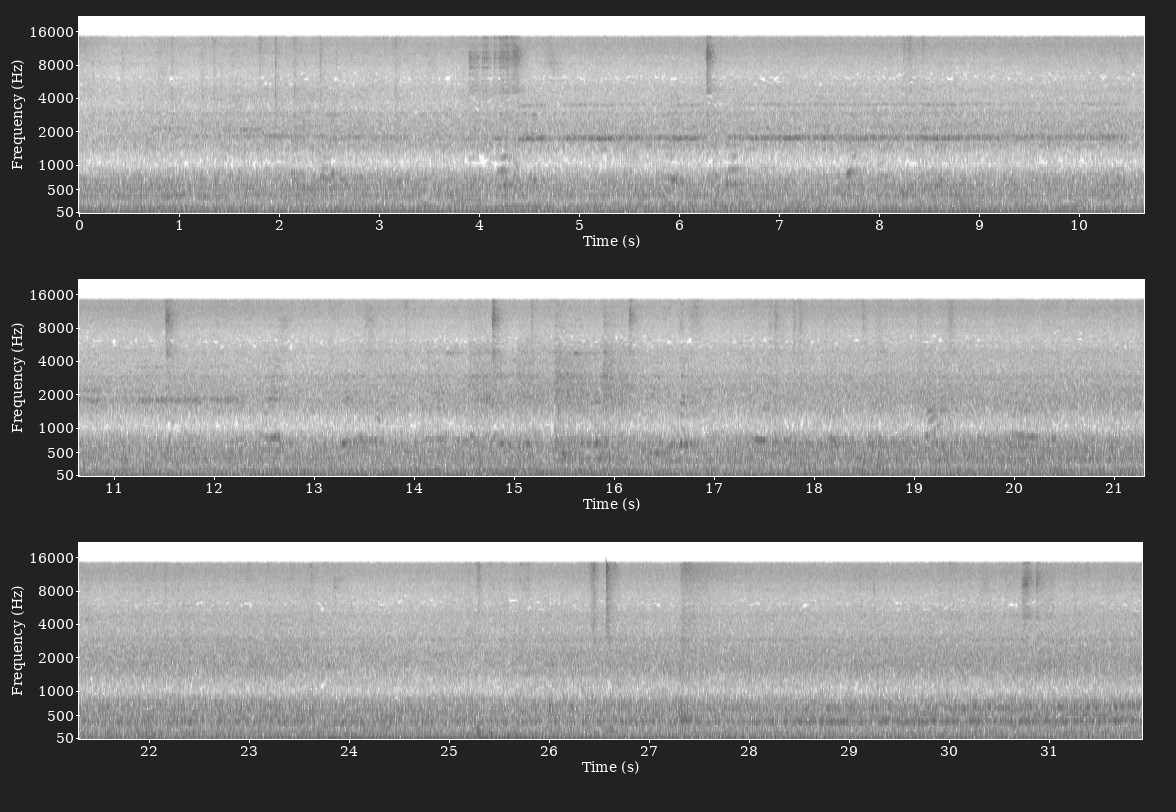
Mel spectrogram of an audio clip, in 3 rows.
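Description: Paris Métro MP05 rubber-tyred metro train running through a tunnel, heard from inside the car: a steady rumble of running noise, with a thin steady whine in the first half.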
